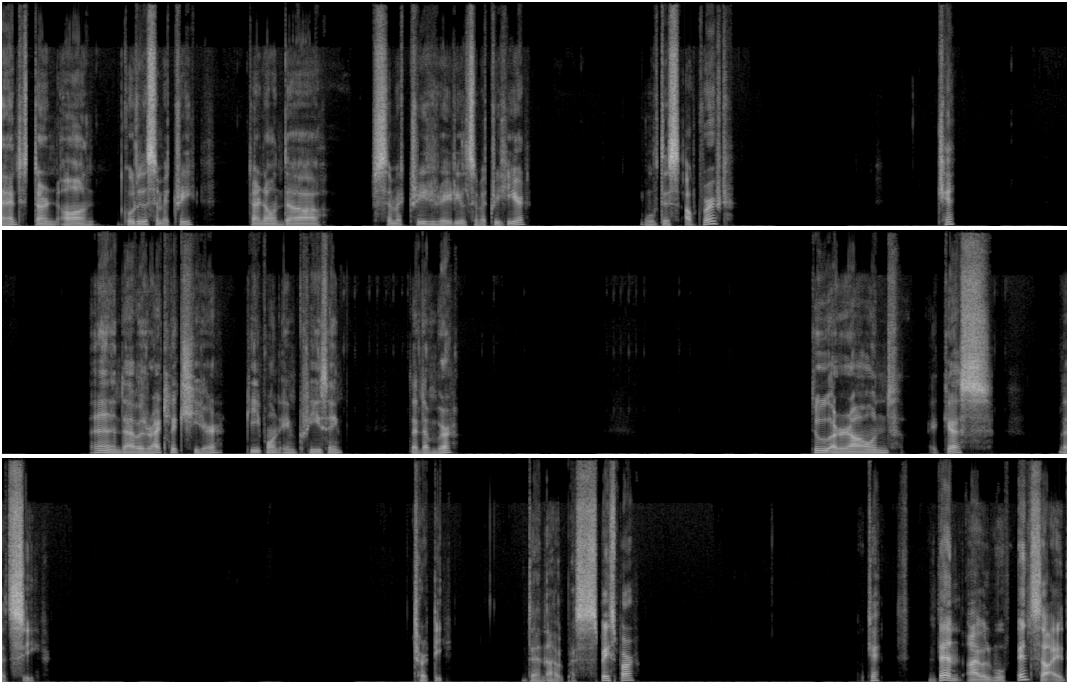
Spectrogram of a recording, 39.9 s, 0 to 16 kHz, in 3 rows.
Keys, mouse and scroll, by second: 15.3 right click, 17.6 double click, 25.7 double click.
